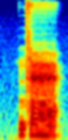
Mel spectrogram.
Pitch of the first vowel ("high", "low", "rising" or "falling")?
low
